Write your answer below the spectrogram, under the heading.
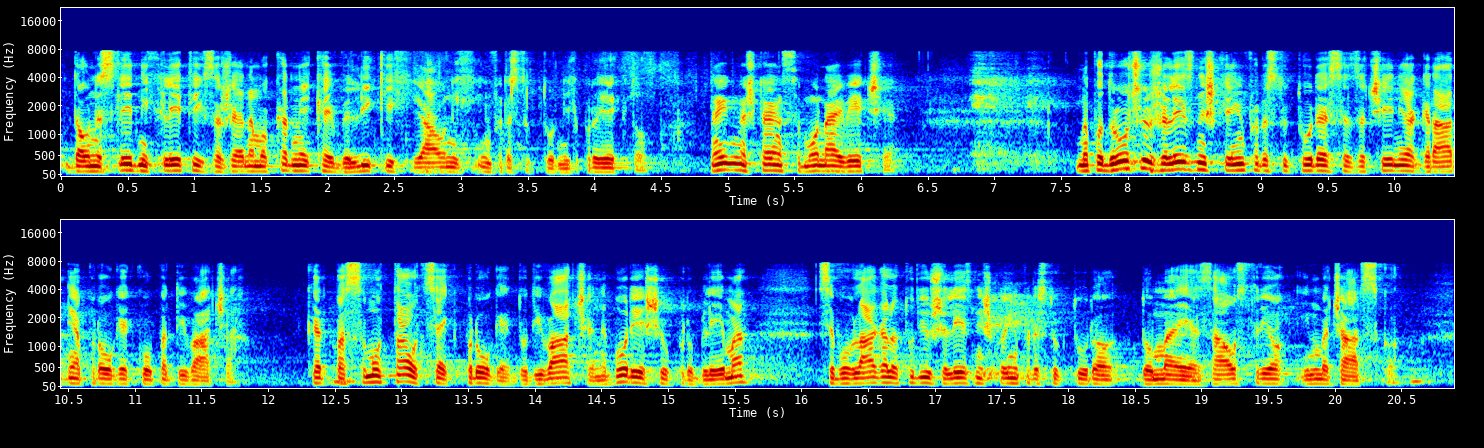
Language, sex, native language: Slovenian, male, Slovenian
